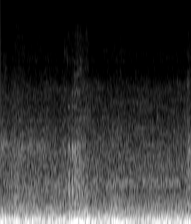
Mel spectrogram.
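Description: Steady low road and tyre rumble heard inside the cabin of a moving Tesla on slick winter roads.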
